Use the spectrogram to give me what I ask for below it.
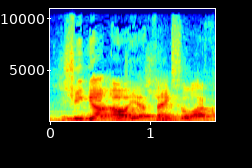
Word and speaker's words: Qigong: studies in traditional Chinese medicine and Chinese medical Qigong, I think I'm pronouncing that correctly, therapy. Qigong. Qigong, oh yeah, thanks a lot for spoiling my day.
